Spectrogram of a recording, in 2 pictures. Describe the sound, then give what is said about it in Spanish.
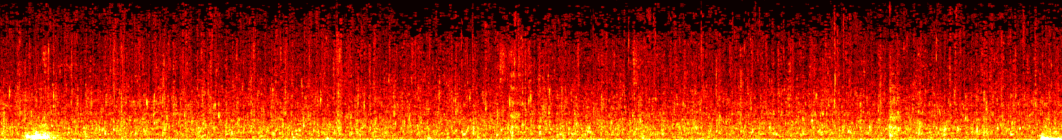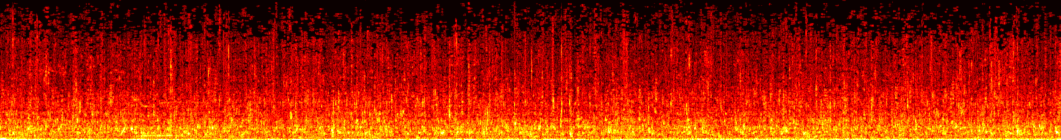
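A steady, continuous rush of flowing river water fills the scene, even and moderately loud, with a couple of brief low thumps breaking through near the start and midway. “Dedícate a disfrutar del río y su entorno.”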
